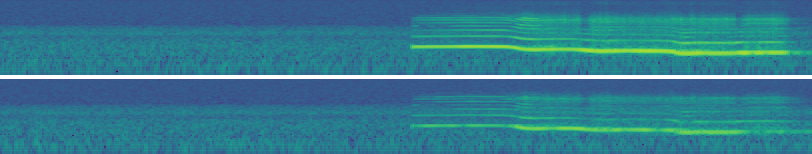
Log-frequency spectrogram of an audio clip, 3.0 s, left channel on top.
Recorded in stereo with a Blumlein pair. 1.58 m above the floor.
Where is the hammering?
No hammering in this recording.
